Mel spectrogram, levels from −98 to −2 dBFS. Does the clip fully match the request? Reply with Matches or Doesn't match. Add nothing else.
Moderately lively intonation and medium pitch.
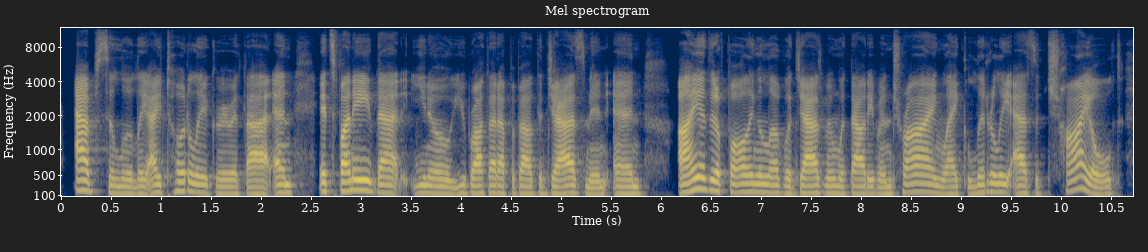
Matches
